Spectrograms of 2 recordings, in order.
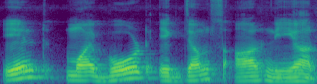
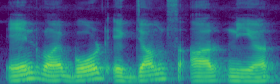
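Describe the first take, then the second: No difference in how they are said.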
